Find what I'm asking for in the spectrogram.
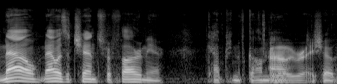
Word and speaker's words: Faramir: I'm pretty sure it's pronounced Faramir.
